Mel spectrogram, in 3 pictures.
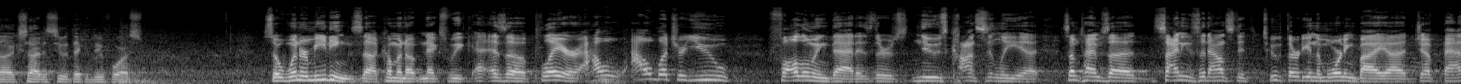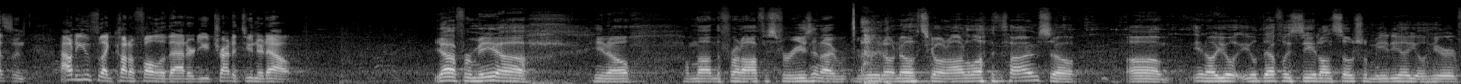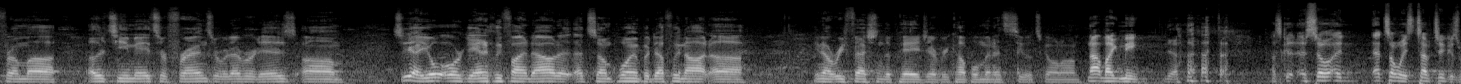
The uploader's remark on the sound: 1410 WING AM ESPN Radio in Dayton. LIVE from Redsfest.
